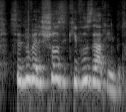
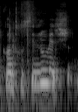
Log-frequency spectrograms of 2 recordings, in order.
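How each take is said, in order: First: Said in the usual way. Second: Voix coupée par le hoquet; hiccuping. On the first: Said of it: "Pardon, excusez-moi". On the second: Real, not acted. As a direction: parler entre deux hoquets. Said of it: "j'ai le hoquet". (avec le hoquet, voix étouffée)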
